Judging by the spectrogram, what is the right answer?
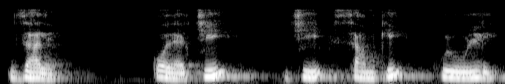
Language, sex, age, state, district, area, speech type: Goan Konkani, female, 30-45, Goa, Canacona, rural, spontaneous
